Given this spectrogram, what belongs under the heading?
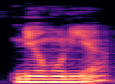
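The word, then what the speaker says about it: pneumonia: শব্দের শুরুতে পিএস বা পিএন থাকলে এন অনুচ্চারিত থাকে, যেমন নিউমোনিয়া, সিউডোনিম, সাইকিয়াট্রিস্ট, সাম, খর্স, কু, কাবার্ড, রাসবেরি, রিসিট।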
